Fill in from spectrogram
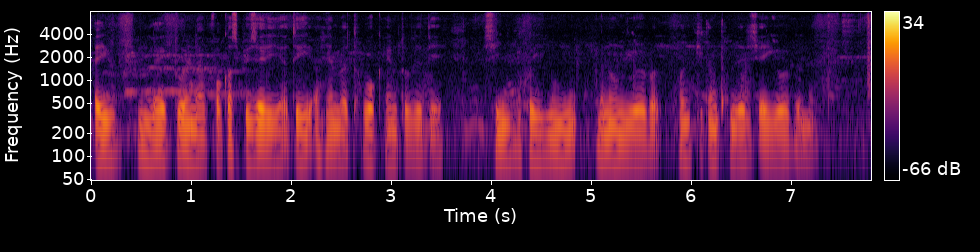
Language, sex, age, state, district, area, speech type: Manipuri, male, 18-30, Manipur, Thoubal, rural, spontaneous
